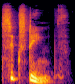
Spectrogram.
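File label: "sixteenth", British English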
